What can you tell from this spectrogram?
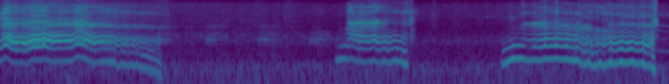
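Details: Stray cats under a bench, stroked as more cats gather: a long wavering meow slides down over two seconds, then a shorter mid-clip meow and a final drawn-out, falling meow, with steady low background rumble.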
